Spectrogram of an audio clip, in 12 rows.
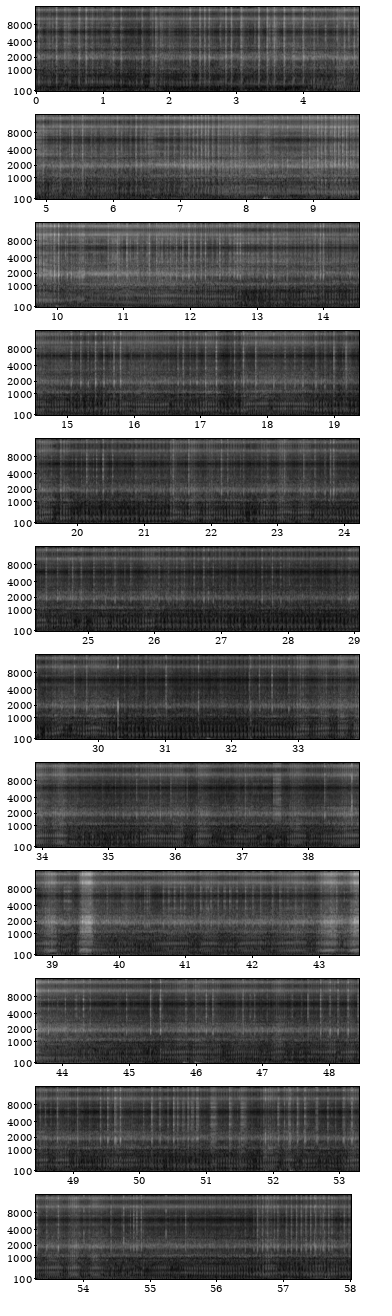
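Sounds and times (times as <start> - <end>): bike knocking and clattering: 0.0 - 15.9
dirt bike engine revving: 0.0 - 27.0, 31.6 - 58.0.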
